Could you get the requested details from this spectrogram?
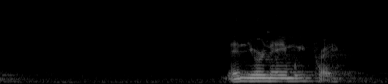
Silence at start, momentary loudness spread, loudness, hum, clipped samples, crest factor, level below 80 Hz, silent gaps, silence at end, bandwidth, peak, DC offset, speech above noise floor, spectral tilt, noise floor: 0 s; 24 LU; -37 LUFS; none; under 0.1%; 20 dB; -82 dBFS; none; 0.35 s; 11.5 kHz; -22 dBFS; under 0.1%; 33 dB; -8 dB/octave; -69 dBFS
